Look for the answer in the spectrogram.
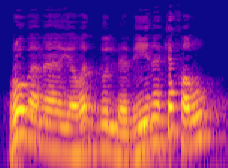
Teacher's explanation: عند حفص ربما الباء خفيفة وليست مشددة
